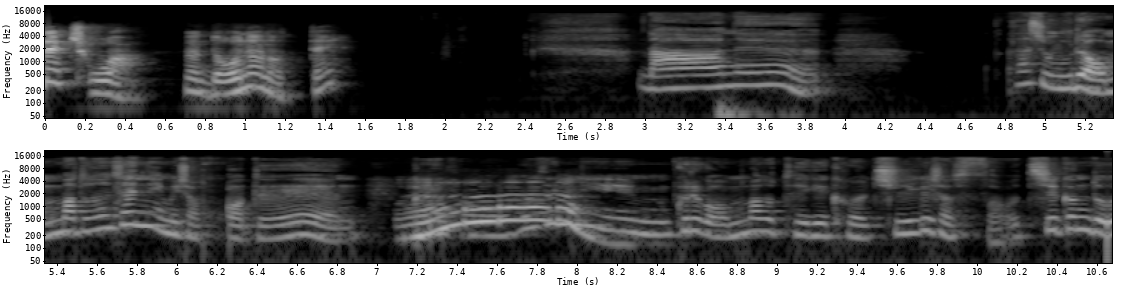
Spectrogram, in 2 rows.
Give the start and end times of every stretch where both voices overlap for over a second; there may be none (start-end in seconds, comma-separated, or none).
7.1-8.3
